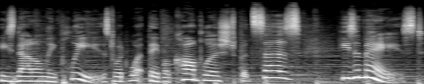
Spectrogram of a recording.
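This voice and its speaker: A woman at a moderate pace, with music in the background. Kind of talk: TV news feature narration.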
